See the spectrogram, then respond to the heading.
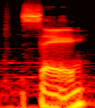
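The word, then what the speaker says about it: Sei: Oh, it is supposed to be pronounced Say.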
